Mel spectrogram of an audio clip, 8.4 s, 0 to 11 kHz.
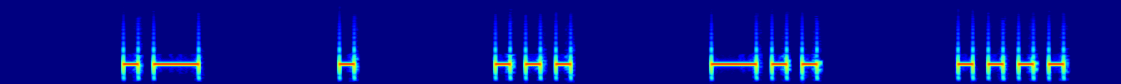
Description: Morse code, heard as a keyed tone, about 10 wpm, spaced as for 6 wpm, 800 Hz. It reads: AESDH
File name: LEZIONI / 4 Q1S ws 10wpm 2208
